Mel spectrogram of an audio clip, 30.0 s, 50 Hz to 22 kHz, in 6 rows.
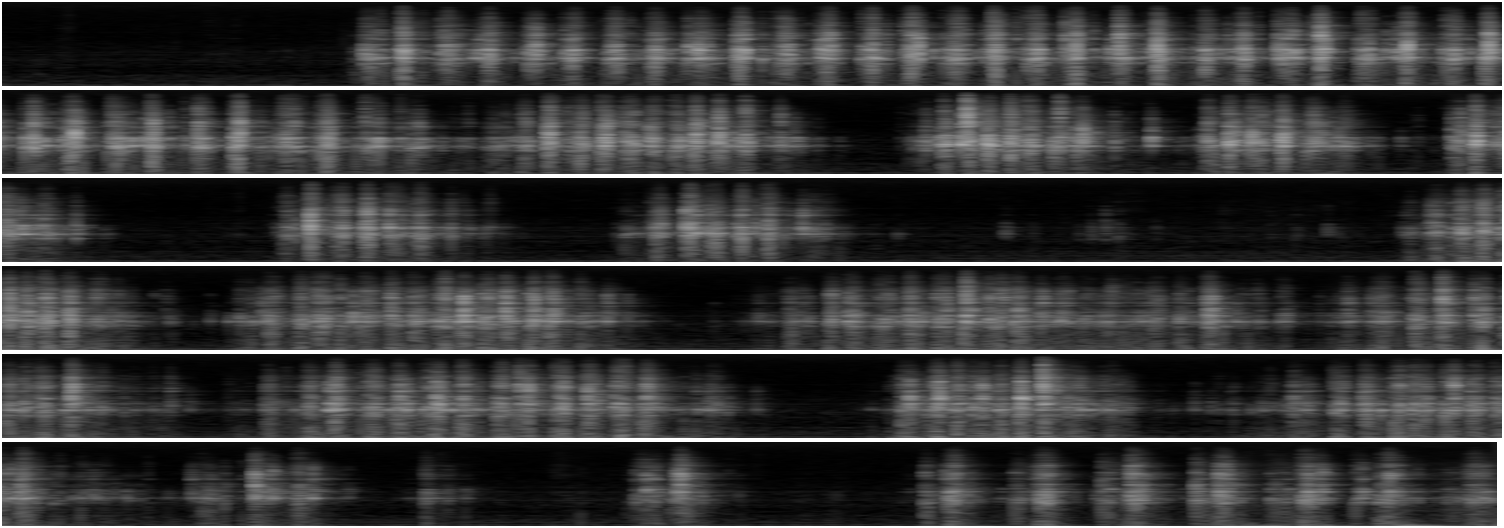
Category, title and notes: Sound effects > Other
I recorded this recently because I wanted some kind of sound that'd be similar to candies being shaken about in a gumball machine. And I had a bunch of pencil cap erasors and a half-plastic half-glass (I think?) box. Might want to see if I can do the same with some actual gumballs, though. Recorded in Audacity on Linux with a RODE NT1, going through a Behringer U-Phoria UM2. No post-processing was done.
